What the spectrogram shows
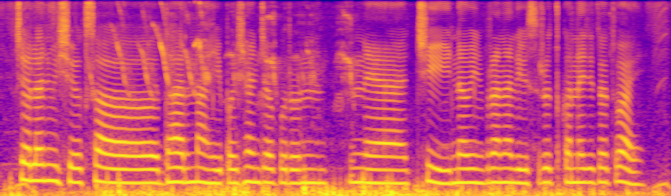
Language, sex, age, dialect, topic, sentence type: Marathi, female, 25-30, Varhadi, banking, statement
